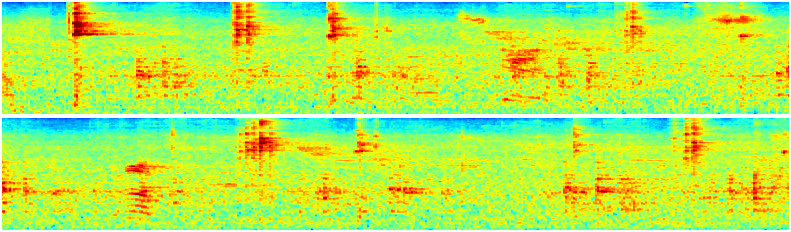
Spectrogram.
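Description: A cable machine's weights clank as a man pulls down on it.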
